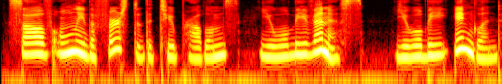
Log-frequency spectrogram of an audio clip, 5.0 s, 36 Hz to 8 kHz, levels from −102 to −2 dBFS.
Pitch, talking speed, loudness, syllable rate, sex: 235 Hz, 190 wpm, -16 LUFS, 5.0 syllables/s, female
